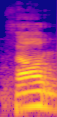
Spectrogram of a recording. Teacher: Tafkhim, angkat dengan lidah tegang.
